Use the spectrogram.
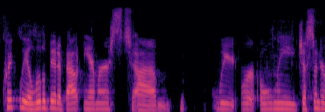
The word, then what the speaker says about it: Amherst: with our town before we do say amherst where only the h is silent we have an extremely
